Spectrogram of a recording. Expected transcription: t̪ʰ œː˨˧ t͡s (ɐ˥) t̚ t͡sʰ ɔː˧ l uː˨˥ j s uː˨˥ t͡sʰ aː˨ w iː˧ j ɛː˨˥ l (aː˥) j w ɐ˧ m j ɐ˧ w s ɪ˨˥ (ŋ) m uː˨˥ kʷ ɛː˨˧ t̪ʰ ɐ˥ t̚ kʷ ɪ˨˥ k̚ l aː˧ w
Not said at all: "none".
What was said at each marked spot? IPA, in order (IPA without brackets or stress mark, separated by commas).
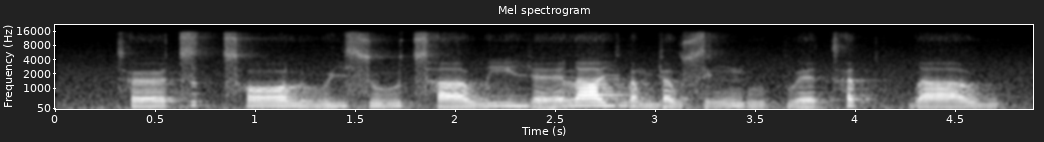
ɐ˥, aː˥, ŋ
